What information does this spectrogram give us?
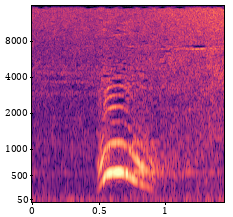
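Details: Spotted owl (Strix occidentalis) in the Oregon Coast Range, called in during a survey as if to a territorial intruder, gives a single low, hollow hoot rising then falling, one note of its common four-note call, over faint hiss.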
